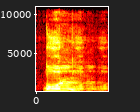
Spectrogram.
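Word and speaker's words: قُلْ: রাজিম বিসমিল্লাহির রাহমানির রাহিম কুল হুয়াল্লাহু আহাদ কুল হুয়াল্লাহু আহাদ কফ লাম পেশ কুল কফ লাম পেশ কুল কফ গলার ভিতর থেকে কফ গলার ভিতর থেকে উচ্চারণ হবে একটা হলো কফ আরেকটা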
